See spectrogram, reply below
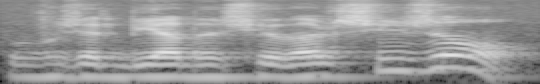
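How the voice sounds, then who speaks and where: A man's voice: mid-range voice, unhurried, a little mellow, lightly acted. A man voicing a hapless bridegroom in a comic storybook tale, protesting in a plaintive, faltering, flustered way. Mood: bewildered. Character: hapless flustered bridegroom, pleading indignant provincial cousin.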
